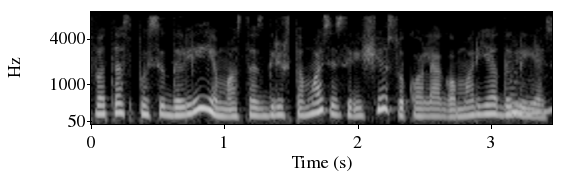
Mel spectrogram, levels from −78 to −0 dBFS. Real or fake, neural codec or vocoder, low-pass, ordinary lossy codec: real; none; 7.2 kHz; Opus, 32 kbps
